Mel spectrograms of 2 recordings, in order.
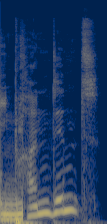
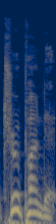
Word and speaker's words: True Pundit: True Pundant published an article about the True Pundant. Sorry, I've been going a little hard on people mispronouncing stuff, and I do that all the time, but True Pundit, also another completely unreliable source.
